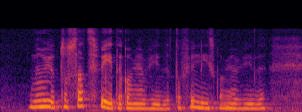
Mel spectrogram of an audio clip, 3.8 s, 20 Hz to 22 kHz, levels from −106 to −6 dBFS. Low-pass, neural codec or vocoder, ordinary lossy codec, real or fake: none; none; none; real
